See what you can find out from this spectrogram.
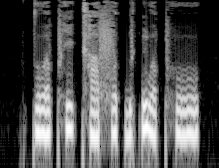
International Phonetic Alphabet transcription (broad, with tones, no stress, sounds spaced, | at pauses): t̪ u˩˧ ə̯ pʰ i˧ kʰ a˩ f o˧˩ t̚ b e˧˥ k̚ m u˩ ə̯ pʰ u˧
